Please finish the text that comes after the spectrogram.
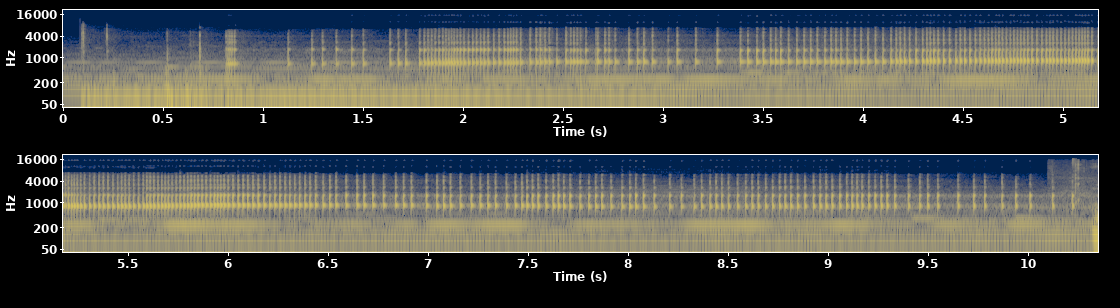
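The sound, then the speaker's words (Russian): A low, eerie croaking rattle, a ghost's appearance sound made with a comb, drags on steadily for about ten seconds, loud, with a dense throaty texture that barely changes throughout. “Э, там есть звук появления, эм, ну, призрака, так скажем.”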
